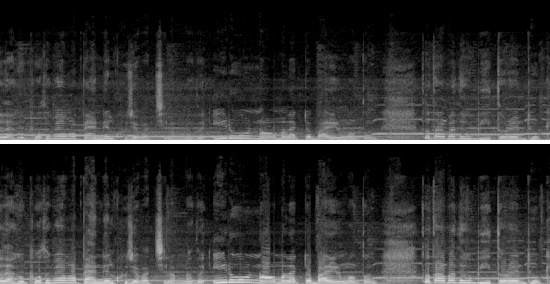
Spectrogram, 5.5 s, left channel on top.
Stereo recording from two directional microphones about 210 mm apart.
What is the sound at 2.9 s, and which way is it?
A woman's voice, 25° right (ahead or behind).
